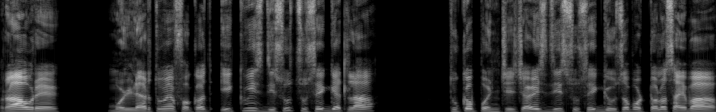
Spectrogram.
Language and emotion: Goan Konkani, surprised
